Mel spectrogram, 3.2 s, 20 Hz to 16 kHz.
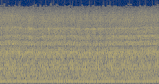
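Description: A John Deere tractor engine in the Farming Simulator 2013 game, idling with a steady, droning low hum that holds constant throughout, with no voices.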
